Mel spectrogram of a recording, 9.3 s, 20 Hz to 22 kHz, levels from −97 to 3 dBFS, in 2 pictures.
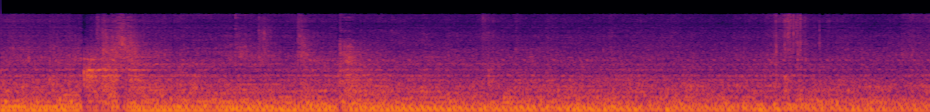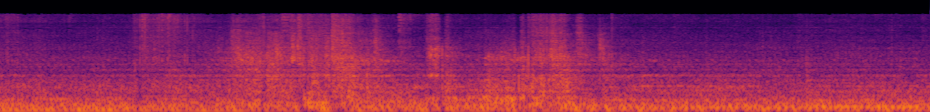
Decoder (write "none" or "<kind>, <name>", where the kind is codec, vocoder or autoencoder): codec, SNAC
